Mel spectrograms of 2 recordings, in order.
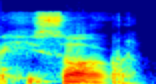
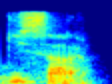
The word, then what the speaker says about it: Hisar: In the north, the Zarafshan mountain range, and in the south, the Hisar or Gisar in the Russified pronunciation mountain range.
